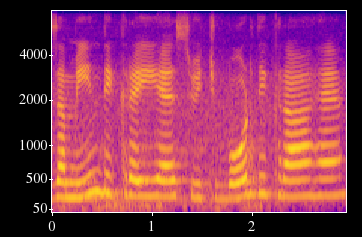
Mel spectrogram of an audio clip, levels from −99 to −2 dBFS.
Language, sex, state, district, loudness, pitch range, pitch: Hindi, female, Punjab, Pathankot, -14 LUFS, 230-255 Hz, 245 Hz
